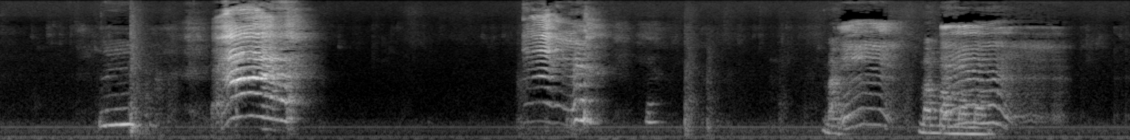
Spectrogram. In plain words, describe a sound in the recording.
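A baby squeals and babbles loudly nearby.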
